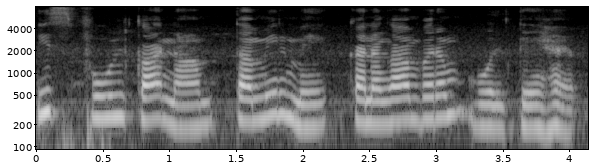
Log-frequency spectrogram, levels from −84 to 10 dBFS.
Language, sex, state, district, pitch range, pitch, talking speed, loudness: Hindi, female, Telangana, Hyderabad, 185-245 Hz, 220 Hz, 130 wpm, -18 LUFS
